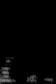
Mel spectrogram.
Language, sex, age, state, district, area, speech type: Manipuri, female, 45-60, Manipur, Kangpokpi, urban, conversation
